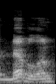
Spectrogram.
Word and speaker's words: Nibelheim: Last time we arrived in the town of Nibelheim, or Nebulum, however you want to pronounce it, and then we investigated the Shinra Mansion.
